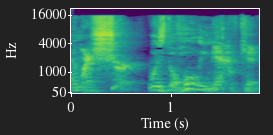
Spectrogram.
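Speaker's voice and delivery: ordinary talk, nothing marked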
